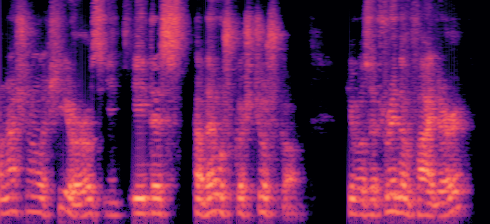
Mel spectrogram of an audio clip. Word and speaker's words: Kościuszko: Okay, Australians are not able to pronounce Kościuszko, so they call it Koziuszko. And it is accepted in the law.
